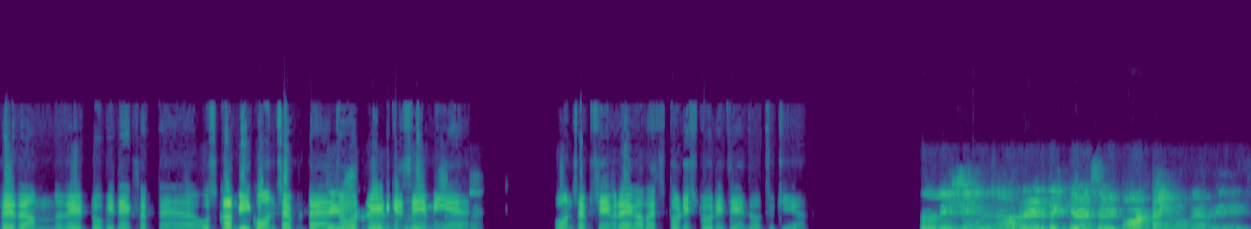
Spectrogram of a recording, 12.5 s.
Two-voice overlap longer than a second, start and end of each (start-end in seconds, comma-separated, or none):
3.3-4.7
